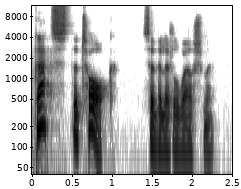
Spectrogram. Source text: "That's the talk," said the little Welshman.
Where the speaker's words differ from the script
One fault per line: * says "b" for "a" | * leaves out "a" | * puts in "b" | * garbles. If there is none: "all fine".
all fine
